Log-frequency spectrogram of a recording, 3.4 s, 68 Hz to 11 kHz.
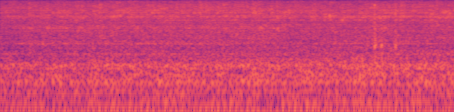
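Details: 2005 Jeep Wrangler after a crank-no-start, idling while a CKP sensor circuit code is cleared; it had a prior intermittent oxygen sensor code. Steady, even low rumble with no misses, knocks or surging. Normal, healthy idle.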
